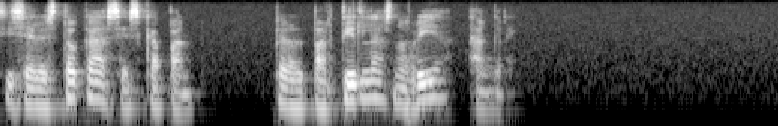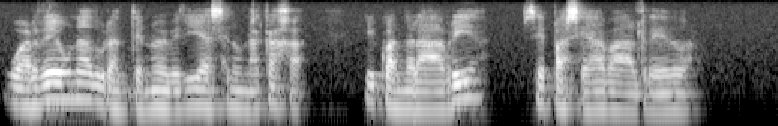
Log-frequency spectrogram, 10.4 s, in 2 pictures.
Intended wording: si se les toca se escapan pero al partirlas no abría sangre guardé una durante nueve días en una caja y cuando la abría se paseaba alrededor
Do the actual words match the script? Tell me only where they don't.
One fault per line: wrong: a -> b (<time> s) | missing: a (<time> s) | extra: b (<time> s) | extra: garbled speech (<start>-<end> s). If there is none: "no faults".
no faults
